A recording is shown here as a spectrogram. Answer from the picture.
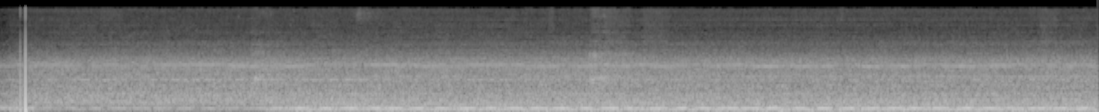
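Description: Steady low mechanical hum with a faint high whine, growing a little louder about two and a half seconds in. Two sharp clicks sound right at the start.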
